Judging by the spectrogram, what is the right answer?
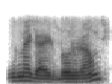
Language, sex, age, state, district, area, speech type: Urdu, male, 30-45, Bihar, Khagaria, rural, conversation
